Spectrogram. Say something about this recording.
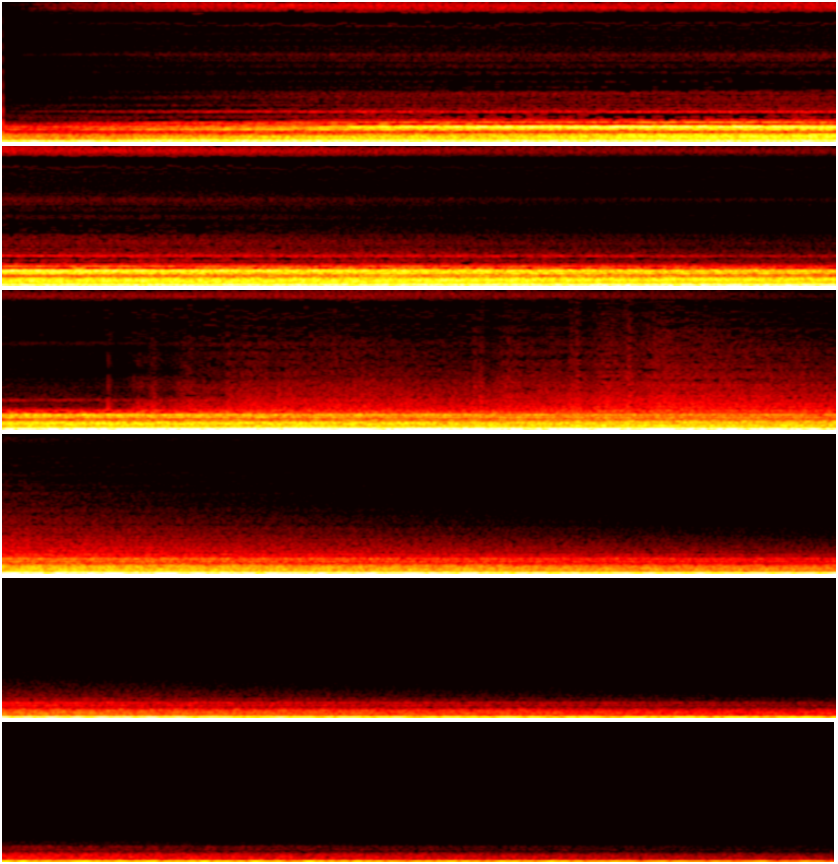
Pure ambient soundscape. A little overdriven. Created using Metaphysical Function from Native Instrument's Reaktor and lots of reverb (SIR & Classic Reverb from my Powercore firewire) within Cubase SX. Normalised.
drone, deep, ambient, soundscape, space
